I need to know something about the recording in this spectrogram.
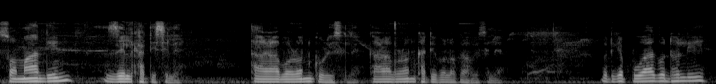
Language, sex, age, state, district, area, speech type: Assamese, male, 60+, Assam, Golaghat, urban, spontaneous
